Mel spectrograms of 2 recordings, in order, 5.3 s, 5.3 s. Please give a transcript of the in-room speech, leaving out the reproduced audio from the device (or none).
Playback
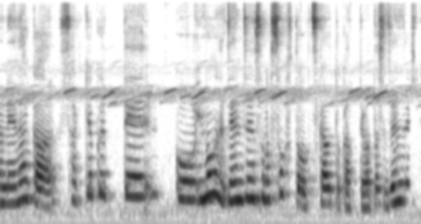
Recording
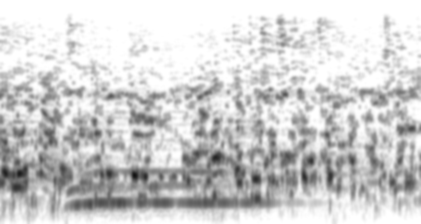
うーん。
